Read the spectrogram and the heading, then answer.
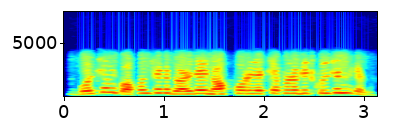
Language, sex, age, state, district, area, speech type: Bengali, female, 45-60, West Bengal, Darjeeling, urban, conversation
